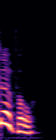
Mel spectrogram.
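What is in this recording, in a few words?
"devil", British English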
